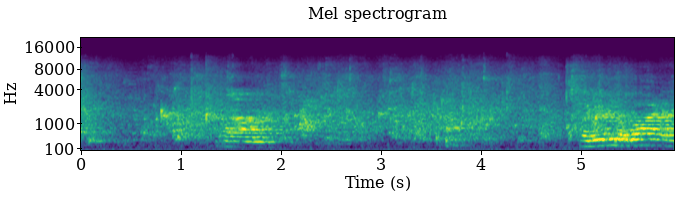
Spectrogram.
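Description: Water splashes as a man wades through a pool.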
